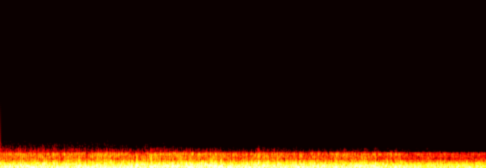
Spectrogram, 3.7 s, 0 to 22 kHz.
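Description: B-29 bomber engines roar in a loud, steady, low drone that holds constant without a break, with no voices over it, as the bombers take off mid-afternoon from fields in China, headed for Japan.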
